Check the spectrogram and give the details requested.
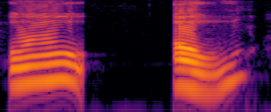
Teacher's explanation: ओ औ इन दोनों वर्णों का उच्चारण कंठ और ओष्ठ दोनों स्थानों से होता है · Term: कंठोष्ठ्यो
